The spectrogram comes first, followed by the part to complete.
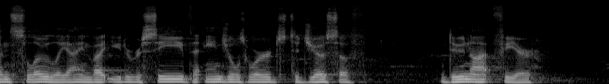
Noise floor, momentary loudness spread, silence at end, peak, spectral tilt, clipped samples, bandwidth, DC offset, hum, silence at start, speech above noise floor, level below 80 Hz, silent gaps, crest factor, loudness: -62 dBFS; 9 LU; 0.65 s; -12 dBFS; -6.5 dB/octave; under 0.1%; 16.5 kHz; under 0.1%; none; 0 s; 33 dB; -68 dBFS; none; 16 dB; -30 LUFS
